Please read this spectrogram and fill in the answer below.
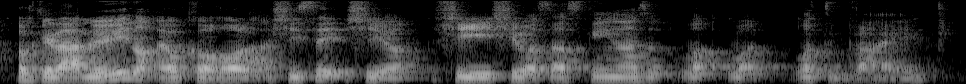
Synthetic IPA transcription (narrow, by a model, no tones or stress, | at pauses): okelamebinɔʔɛlkohɔla̰ʃisedʃiʃiʃiwɔsaskɪ̃ŋaswɔ̰t̚wɔ̰t̚wɔtːuba̰ɪ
